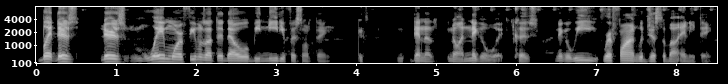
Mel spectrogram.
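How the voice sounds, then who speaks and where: A man co-hosting a podcast in loud, profane, emphatic casual banter. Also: lowish voice, fairly quick, no room sound, studio quality. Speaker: podcast co-host. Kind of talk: casual chat.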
